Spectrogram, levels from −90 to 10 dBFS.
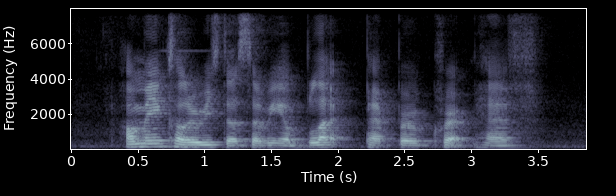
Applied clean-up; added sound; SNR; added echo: none; none; none; none.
